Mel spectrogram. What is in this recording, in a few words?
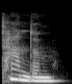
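"tandem", British English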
